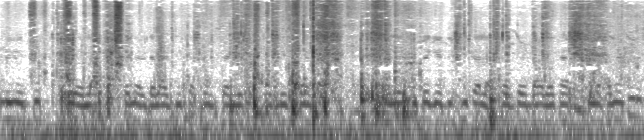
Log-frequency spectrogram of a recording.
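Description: Steel trowel scraping and tapping mortar along the top of a concrete-block wall, in short strokes, while people talk in the background.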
